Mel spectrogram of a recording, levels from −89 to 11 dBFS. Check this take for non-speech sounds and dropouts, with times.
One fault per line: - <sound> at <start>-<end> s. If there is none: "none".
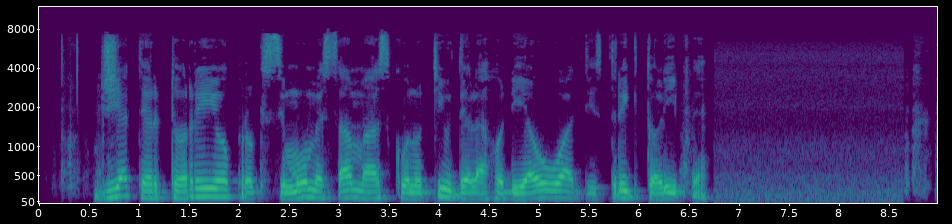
none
